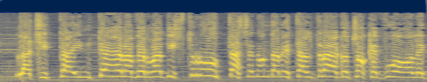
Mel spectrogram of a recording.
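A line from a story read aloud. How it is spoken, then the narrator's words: Crowd shouting. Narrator (Italian): gridava la gente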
